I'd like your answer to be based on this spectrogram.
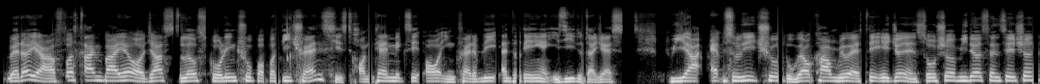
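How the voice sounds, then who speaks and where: A man's voice: on the high side, fast, low-quality recording. A man with a Singaporean accent, hosting a casual interview podcast.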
